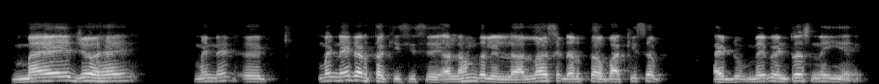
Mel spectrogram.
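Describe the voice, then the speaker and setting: The speaker uses a normal speaking voice, and the pitch varies in an ordinary way. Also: man, fairly high pitch for a man. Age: 60s. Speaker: live-stream caller, retired Gulf worker. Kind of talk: casual chat.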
